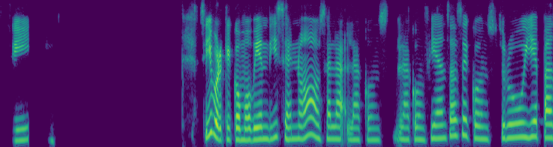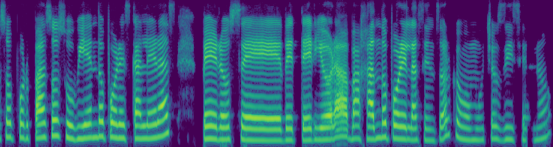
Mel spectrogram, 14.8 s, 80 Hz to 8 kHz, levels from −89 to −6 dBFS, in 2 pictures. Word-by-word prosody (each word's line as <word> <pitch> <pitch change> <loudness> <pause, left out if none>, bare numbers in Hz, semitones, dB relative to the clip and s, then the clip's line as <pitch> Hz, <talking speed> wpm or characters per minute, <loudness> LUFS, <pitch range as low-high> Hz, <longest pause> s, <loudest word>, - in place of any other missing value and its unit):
Sí. 215 +1 -2 2.3
Sí, - - +3
porque 235 -4 +4
como 225 -1 +1
bien 240 +1 +3
dicen, 245 -1 -3
¿no? 300 +6 +1
O - - -3
sea, 245 +1 -4
la 245 -1 -1
la 230 0 -6
cons 225 -1 -11
la 235 -1 -7
confianza 255 +5 -3
se 315 0 -3
construye 265 +4 -2
paso 270 0 -1
por 265 0 -5
paso, 280 +4 +2
subiendo 275 +1 -1
por 280 -1 0
escaleras, 265 +5 0 0.3
pero 245 -1 +3
se 220 -2 +3
deteriora 225 +1 +2
bajando 250 +2 +1
por 255 0 +3
el 240 -1 +3
ascensor, 225 +5 -3
como 245 -6 -5
muchos 230 +1 -9
dicen, 230 -1 -9
¿no? 255 +9 -12
245 Hz, 135 wpm, -23 LUFS, 230-270 Hz, 2.3 s, porque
